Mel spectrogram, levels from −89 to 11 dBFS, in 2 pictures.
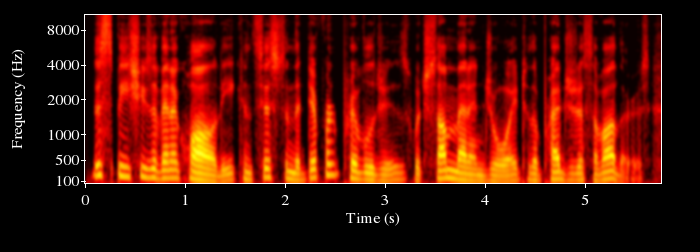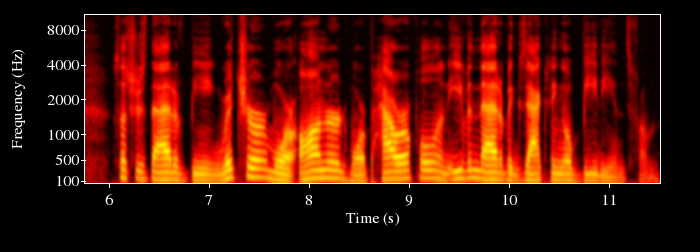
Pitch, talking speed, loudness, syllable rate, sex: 135 Hz, 190 wpm, -21 LUFS, 5.8 syllables/s, male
